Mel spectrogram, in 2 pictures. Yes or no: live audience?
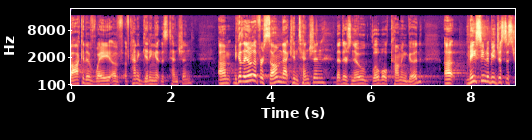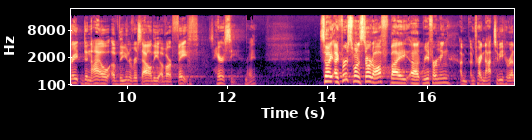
yes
